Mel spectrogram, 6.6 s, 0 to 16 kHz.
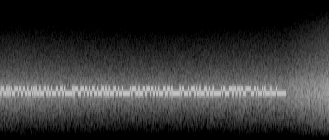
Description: RTTY (45.45 baud, 170 Hz shift), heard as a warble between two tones, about 1360 Hz centre, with radio static and a narrow filter. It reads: … PYU8Z WU0ZU 8BA0B LTGXK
